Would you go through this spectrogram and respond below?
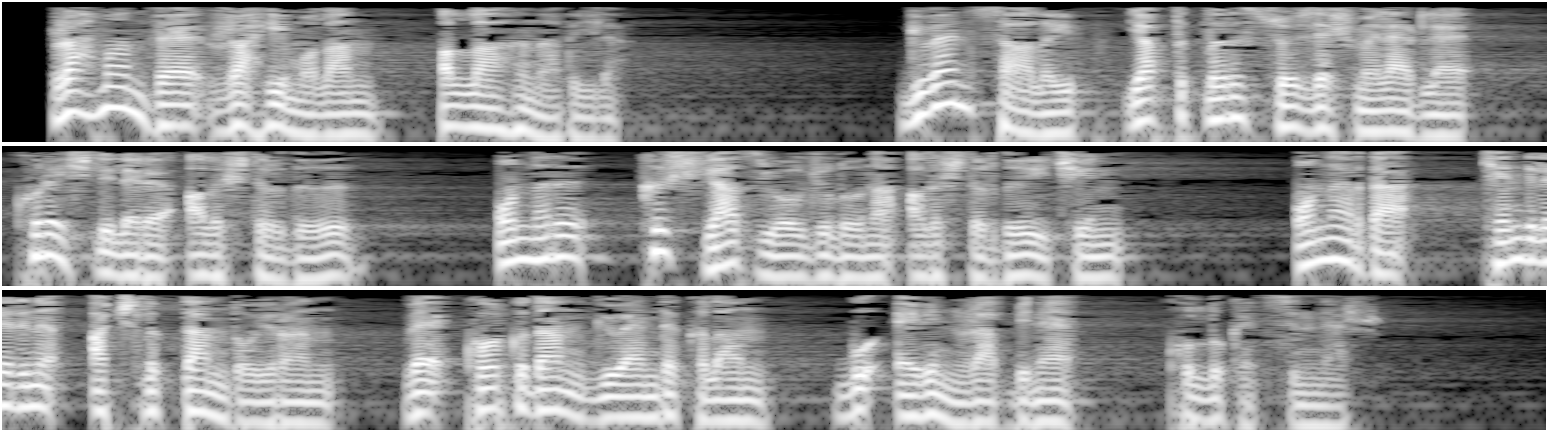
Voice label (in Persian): ترجمه گویای ترکی استانبولی; سوره قریش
